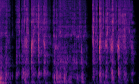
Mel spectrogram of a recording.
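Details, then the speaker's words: Vocal imitation of dorsal displacement of the soft palate in a horse: a rapid, wet fluttering breath noise, likened to a plastic bag flapping in the wind. The lax palate slips over the epiglottis and interrupts airflow. "así como eh ese sonido de que el viento está moviendo algo. Así suena un desplazamiento dorsal del palabro blando, porque el palabra está tan laxo y que se pasa sobre la epiglotis que interrumpe el paso del aire y el aire lo mueve para adentro y para afuera."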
